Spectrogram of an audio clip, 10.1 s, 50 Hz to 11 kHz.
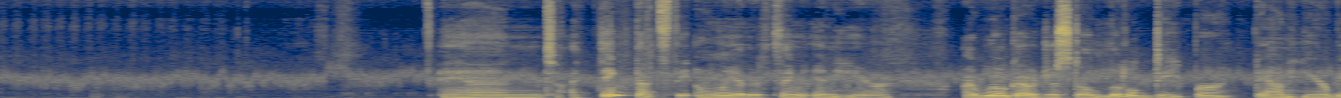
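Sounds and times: coloured pencil scratching paper: 0.0 - 2.5.

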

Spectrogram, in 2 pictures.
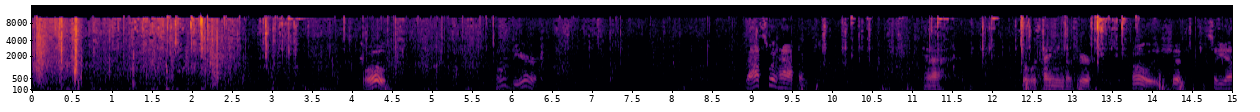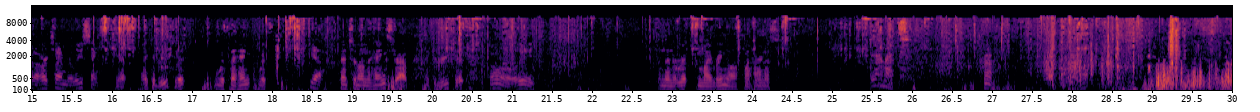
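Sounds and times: grass rustling against microphone: 0.0 - 30.0.

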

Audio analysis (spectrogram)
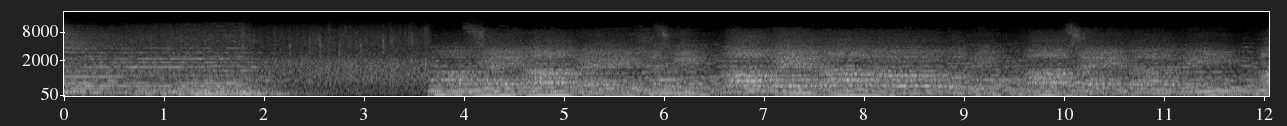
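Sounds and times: voices singing a hymn: 3.7 - 12.0.

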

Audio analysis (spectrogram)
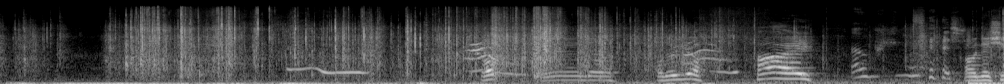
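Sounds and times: foil gift wrap crinkling: 0.0 - 10.0.

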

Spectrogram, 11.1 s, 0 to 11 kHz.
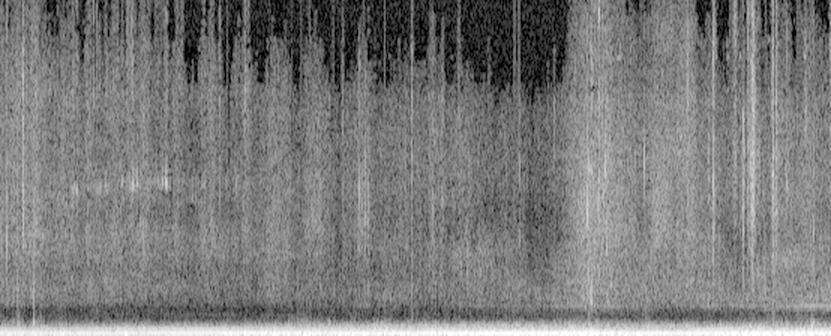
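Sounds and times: engine idling: 0.0 - 11.0
wind rumbling on microphone: 0.0 - 11.0.

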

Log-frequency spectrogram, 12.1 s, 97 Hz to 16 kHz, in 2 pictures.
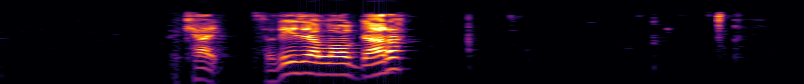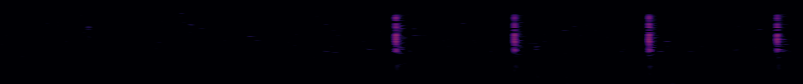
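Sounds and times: computer mouse clicks: 9.0 - 9.3, 9.9 - 12.0.

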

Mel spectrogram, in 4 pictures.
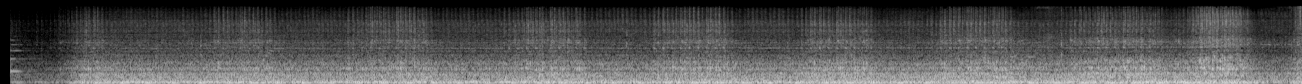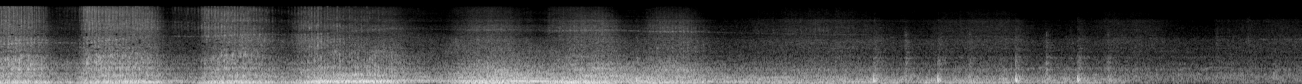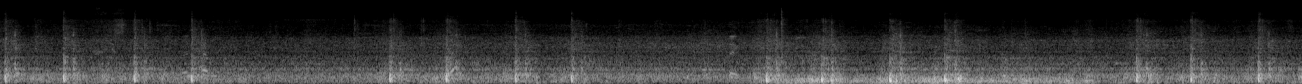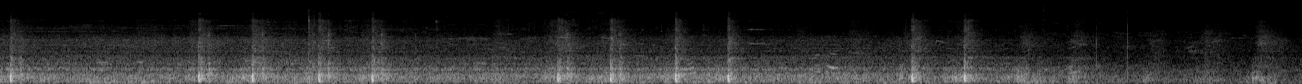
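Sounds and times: diesel locomotive engine thrashing: 0.4 - 24.2.

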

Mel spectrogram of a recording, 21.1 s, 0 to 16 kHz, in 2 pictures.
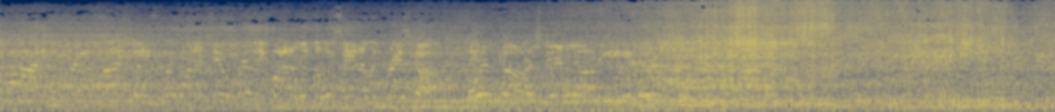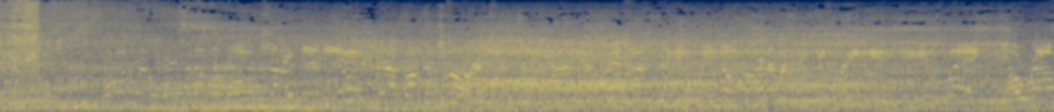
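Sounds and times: race car engines: 0.0 - 21.0.

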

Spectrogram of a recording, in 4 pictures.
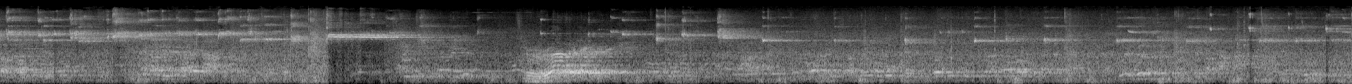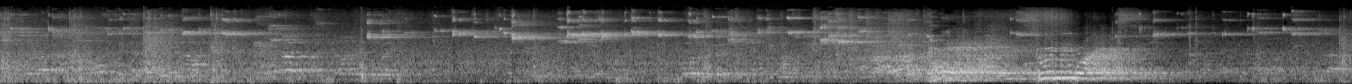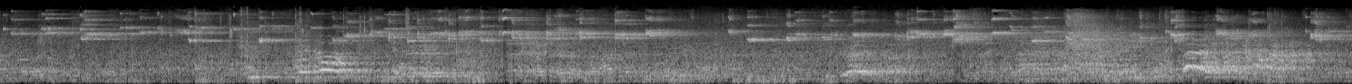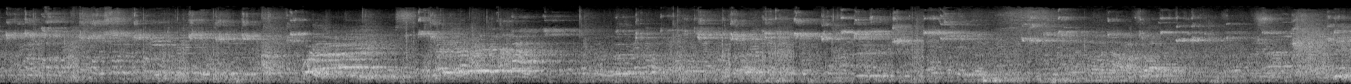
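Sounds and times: voices and shouts: 5.2 - 6.4, 22.3 - 25.3, 38.3 - 40.4, 43.2 - 47.2
basketball bouncing on court: 9.8 - 17.7, 28.0 - 32.0, 46.0 - 51.5.

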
